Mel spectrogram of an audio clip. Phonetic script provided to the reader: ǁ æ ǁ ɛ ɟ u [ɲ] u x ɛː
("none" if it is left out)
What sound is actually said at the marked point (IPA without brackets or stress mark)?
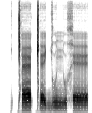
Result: ɲ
